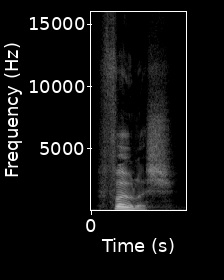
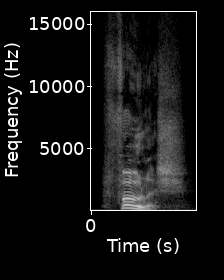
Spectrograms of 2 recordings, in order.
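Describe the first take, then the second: First: Muttered scorn. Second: Foolish. barked out high and loud; loud high scoff at Foolish; loud scornful verdict. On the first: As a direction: shake your head and mutter Foolish. Repeating the verdict to himself. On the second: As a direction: spit out Foolish. in disgust. Scorning the memo's author. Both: Real, not acted.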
